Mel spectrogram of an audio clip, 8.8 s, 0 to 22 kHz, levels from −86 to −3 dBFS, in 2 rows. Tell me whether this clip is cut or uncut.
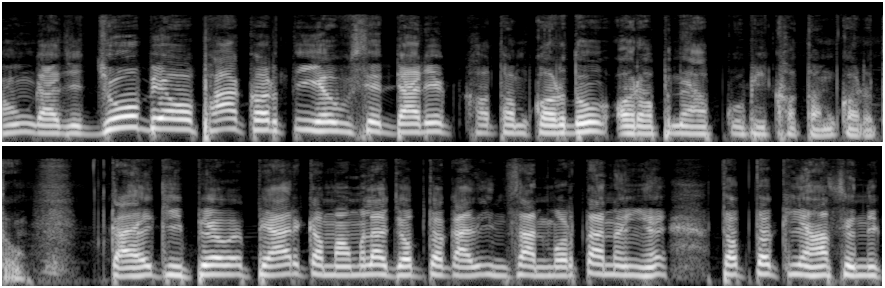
uncut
